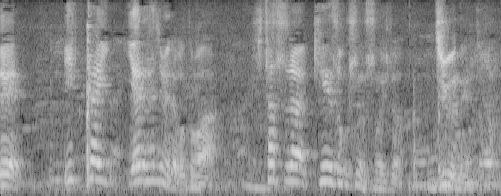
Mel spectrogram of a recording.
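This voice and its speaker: High-pitched male voice at a moderate pace with very wide pitch swings, noticeable background noise and audible room echo. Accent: Kansai. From Osaka. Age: 30s. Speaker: speaker at community talk event. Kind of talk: casual talk to a small audience.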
